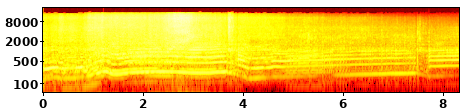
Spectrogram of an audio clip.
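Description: Air-cooled VW Beetle drag car accelerating hard from the line at full throttle, the engine climbing in pitch and dropping sharply at upshifts about four and seven and a half seconds in. It grows quieter as the car pulls away.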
